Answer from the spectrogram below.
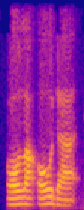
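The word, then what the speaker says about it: Olaudah: In her memoirs, Equiano, Ola Oda Equiano.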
